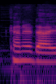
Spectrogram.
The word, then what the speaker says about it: Kannada: Kannada is the same as Canada, but spelled with a K.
